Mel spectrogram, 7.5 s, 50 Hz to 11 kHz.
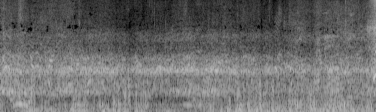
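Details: Tens of thousands of migrating snow geese at Middle Creek, Pennsylvania, a spring stopover on their way back north, 2023: countless high, nasal honks blending into one continuous clamour with no gaps.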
